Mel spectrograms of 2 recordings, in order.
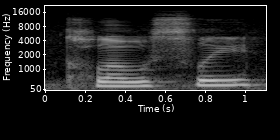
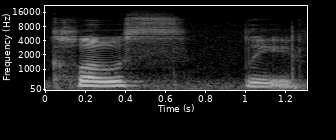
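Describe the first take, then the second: First: Said in the usual way. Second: "closely" slowly split into close, then ly; syllable by syllable. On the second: Shown as a demonstration. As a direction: say "closely" slowly with a break before the ly. Rechecks word syllable by syllable.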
